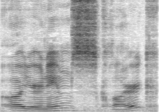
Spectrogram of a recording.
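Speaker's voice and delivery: slow slurred tipsy drawl; drunk slurring. Retold or imitated. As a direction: stretch the words like a drunk guest. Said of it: "slurring her words so hard".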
